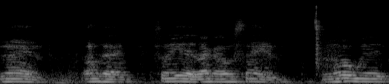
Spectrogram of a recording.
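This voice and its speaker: The speech comes at a moderate pace in a monotone, flat intonation, with audible room echo and noticeable background noise. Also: man. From Washington DC. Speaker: podcast host. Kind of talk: casual chat.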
